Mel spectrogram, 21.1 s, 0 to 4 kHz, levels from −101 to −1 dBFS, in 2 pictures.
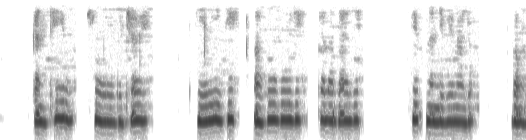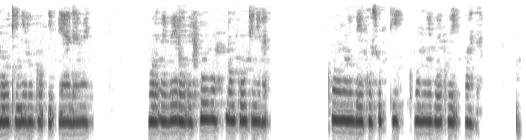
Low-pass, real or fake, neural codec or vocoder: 3.6 kHz; real; none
